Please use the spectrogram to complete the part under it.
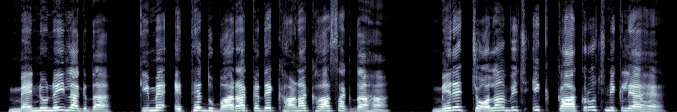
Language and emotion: Punjabi, disgusted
